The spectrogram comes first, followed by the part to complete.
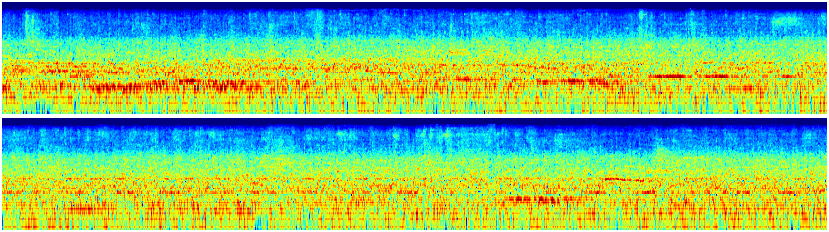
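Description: Crazy Mouse spinning steel coaster running: a continuous mechanical clatter and ratcheting of the cars, lift chain and anti-rollback on the track.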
